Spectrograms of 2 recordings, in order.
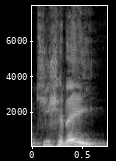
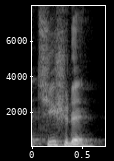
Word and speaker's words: Tishrei: Alguns pronunciam Tishrei, o Ei, dá ênfase no I, né? No tradutor que eu uso para ver o som é Tishrei. Ele não sai o som do I.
